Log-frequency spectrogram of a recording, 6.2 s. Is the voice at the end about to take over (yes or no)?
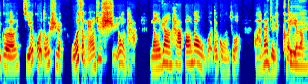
yes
